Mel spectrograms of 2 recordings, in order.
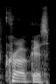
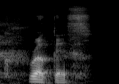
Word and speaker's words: Crocus: It's pronounced Crocus, by the way. – Oh, Crocus.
